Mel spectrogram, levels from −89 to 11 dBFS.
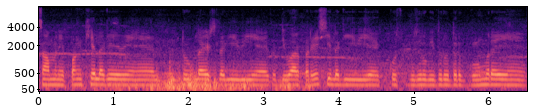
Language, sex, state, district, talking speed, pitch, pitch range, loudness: Hindi, male, Rajasthan, Bikaner, 205 wpm, 145 Hz, 145-150 Hz, -16 LUFS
